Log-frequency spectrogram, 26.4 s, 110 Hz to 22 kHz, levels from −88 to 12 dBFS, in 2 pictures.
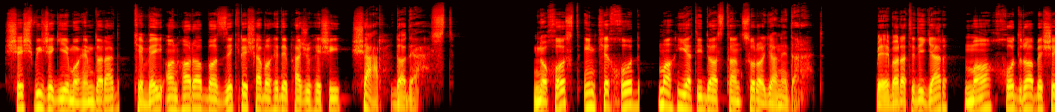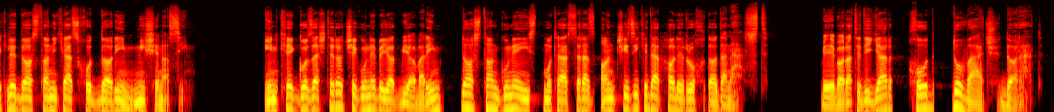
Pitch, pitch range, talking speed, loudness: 115 Hz, 100-125 Hz, 150 wpm, -19 LUFS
